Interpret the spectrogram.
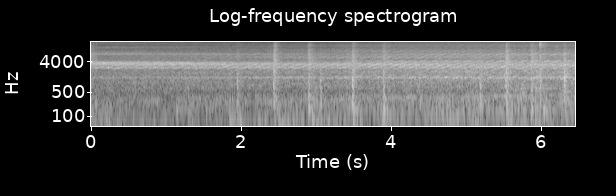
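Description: Passenger train passing close by: a steady rumble and a high whine, with wheels knocking over rail joints about twice a second from about two seconds in.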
